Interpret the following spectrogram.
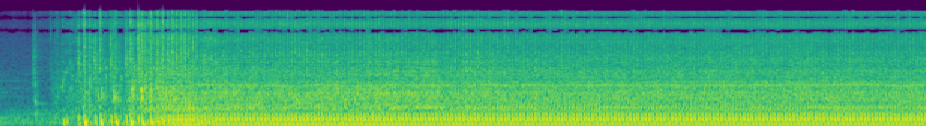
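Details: Used Simpson pressure washer whose motor reportedly ran on choke, pump valves melted and swapped for a Cat pump: pull-start catches within a second, then a steady, even small-engine run with no misses or knocks; normal running.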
